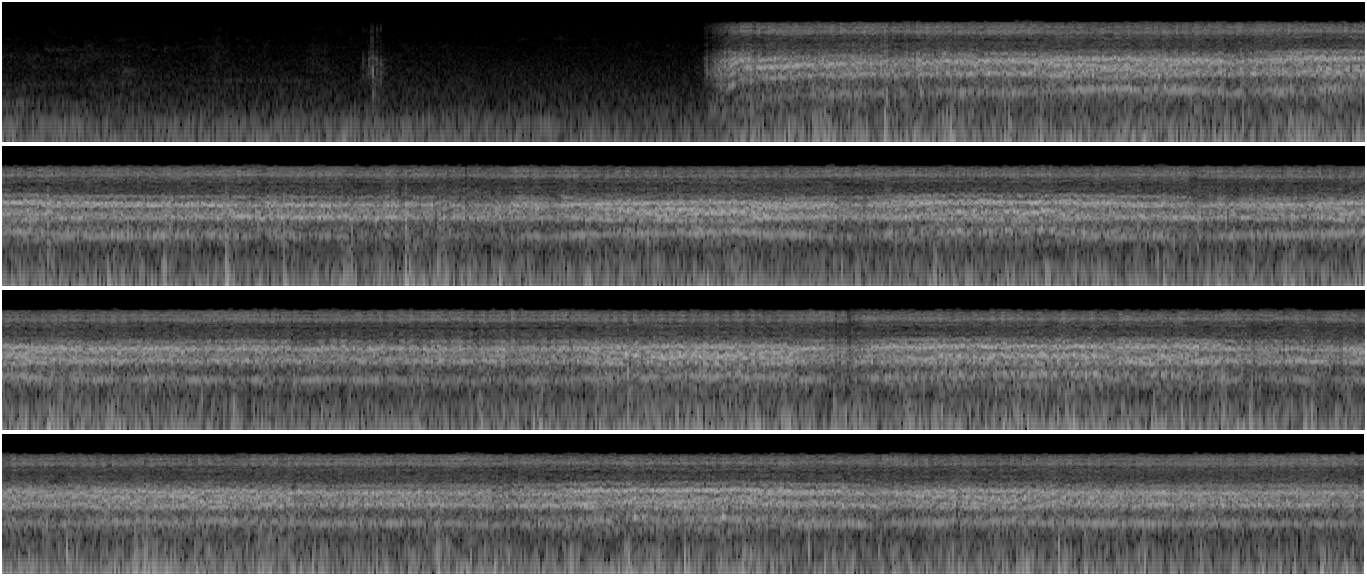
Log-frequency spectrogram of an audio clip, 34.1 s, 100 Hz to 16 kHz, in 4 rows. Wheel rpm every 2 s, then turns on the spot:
0, 0, 100, 160, 160, 160, 160, 160, 160, 160, 160, 160, 160, 160, 160, 160, 160.
none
